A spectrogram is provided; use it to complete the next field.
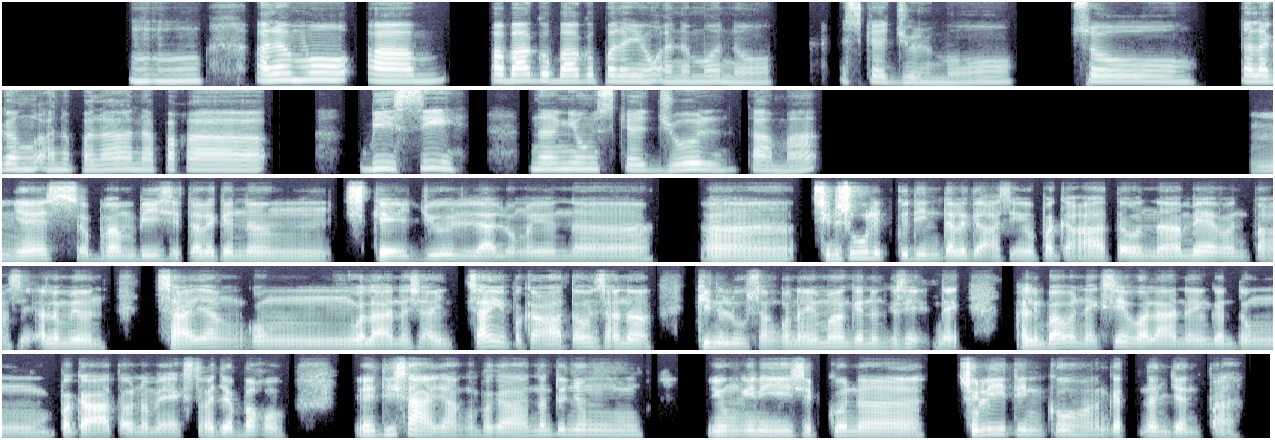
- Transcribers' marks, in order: none
- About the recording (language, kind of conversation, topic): Filipino, advice, Paano ako makakapagpahinga sa bahay kung palagi akong abala?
